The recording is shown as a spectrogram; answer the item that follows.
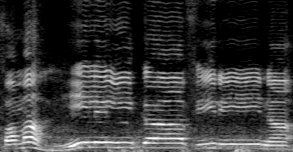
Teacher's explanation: فَمَهِلِ نہیں پڑھنا ہے اس کو، یہ مشدد ہے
